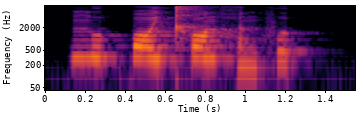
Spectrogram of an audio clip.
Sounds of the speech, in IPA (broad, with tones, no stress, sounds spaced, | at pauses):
ŋ uː˥ k̚ p ɔː˥ j kʰ ɔː˥ n h ɐ˨˩ n f ʊ˧ k̚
